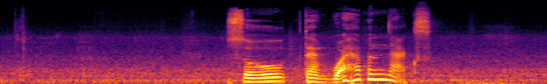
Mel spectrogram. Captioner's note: voiceover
